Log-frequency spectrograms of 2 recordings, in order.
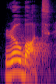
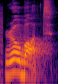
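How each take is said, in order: The two takes are said the same way.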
